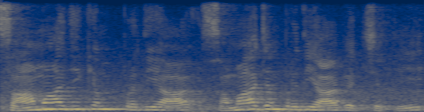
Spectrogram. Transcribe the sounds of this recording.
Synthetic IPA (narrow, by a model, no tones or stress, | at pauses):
saːmaːd͡ʒikɐmpɾɐt̪iaːsɐmaːd͡ʒɐmpɾɐd̪iaːɡɐt͡ʃːɐt̪i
